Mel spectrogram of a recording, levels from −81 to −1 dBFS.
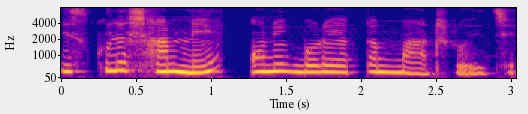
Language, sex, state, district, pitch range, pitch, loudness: Bengali, female, West Bengal, Cooch Behar, 260-300 Hz, 280 Hz, -13 LUFS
